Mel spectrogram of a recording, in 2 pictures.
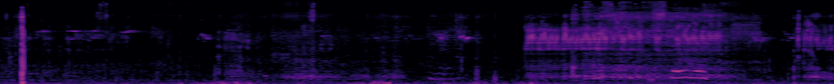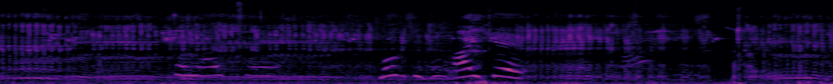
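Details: Alpaca mating, voicing a run of wavering, low humming gurgles that rise and fall in pitch and repeat through the second half; a burst of rough broadband noise comes earlier, with people talking nearby.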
